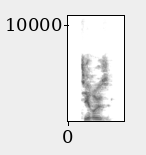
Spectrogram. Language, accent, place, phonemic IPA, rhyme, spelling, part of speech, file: French, France, Lyon, /ti.ʁøz/, -øz, tireuse, noun, LL-Q150 (fra)-tireuse.wav
- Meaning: female equivalent of tireur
